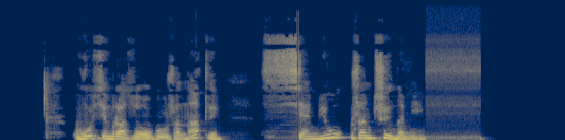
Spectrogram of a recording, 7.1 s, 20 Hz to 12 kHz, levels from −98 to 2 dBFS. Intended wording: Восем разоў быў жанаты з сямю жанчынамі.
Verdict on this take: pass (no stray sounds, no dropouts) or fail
pass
